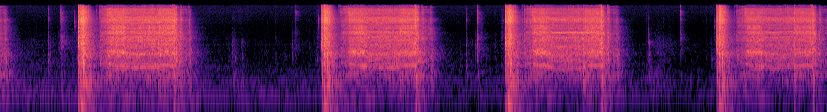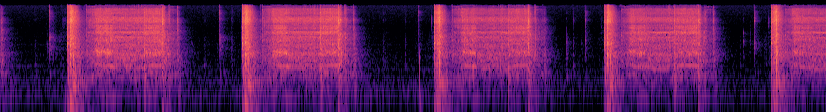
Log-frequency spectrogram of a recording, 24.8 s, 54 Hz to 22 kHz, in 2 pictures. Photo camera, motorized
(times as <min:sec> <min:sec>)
0:01.2 0:02.9, 0:05.1 0:06.5, 0:07.8 0:09.3, 0:11.0 0:12.5, 0:13.5 0:15.1, 0:16.1 0:17.8, 0:19.0 0:20.6, 0:21.6 0:23.2, 0:24.0 0:24.8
